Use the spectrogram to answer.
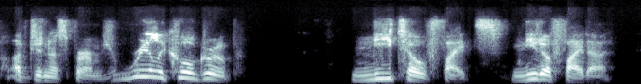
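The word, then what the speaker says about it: Gnetophytes: Netoightes. Netoa. So the G here is silent.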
